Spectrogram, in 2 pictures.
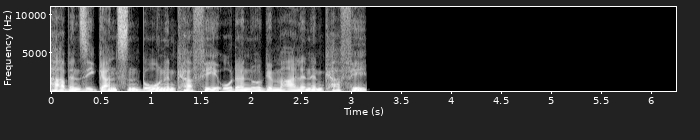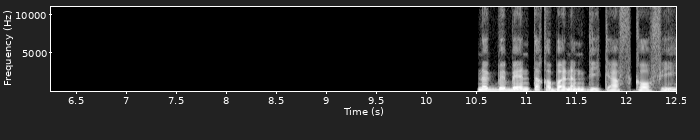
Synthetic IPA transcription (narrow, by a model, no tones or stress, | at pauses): haːbənziːɡant͡sn̩boːnənkʰafeːʔoːdɐnuːɐɡəmaːlənənkʰafeː | nɐk̚bebɛntakɐbɐnɐŋdikafkɔfi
